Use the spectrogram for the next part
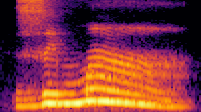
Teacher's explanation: виділила голосом другий склад ма значить у слові зима другий склад наголошений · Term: наголошений склад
